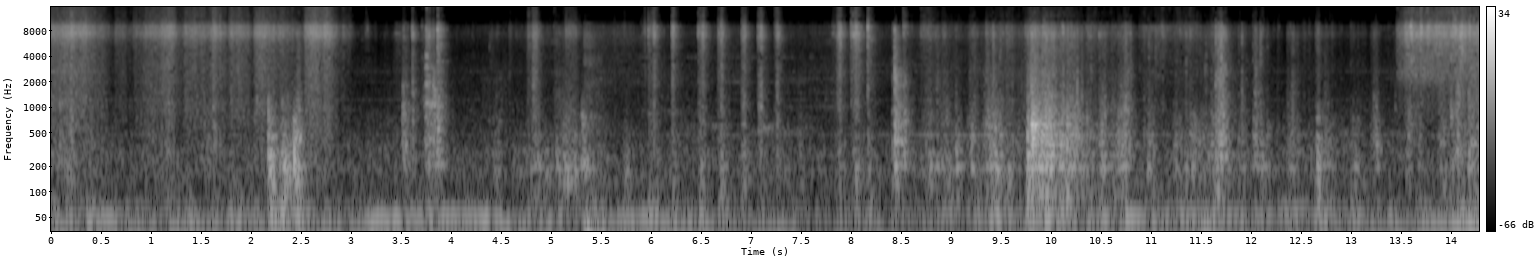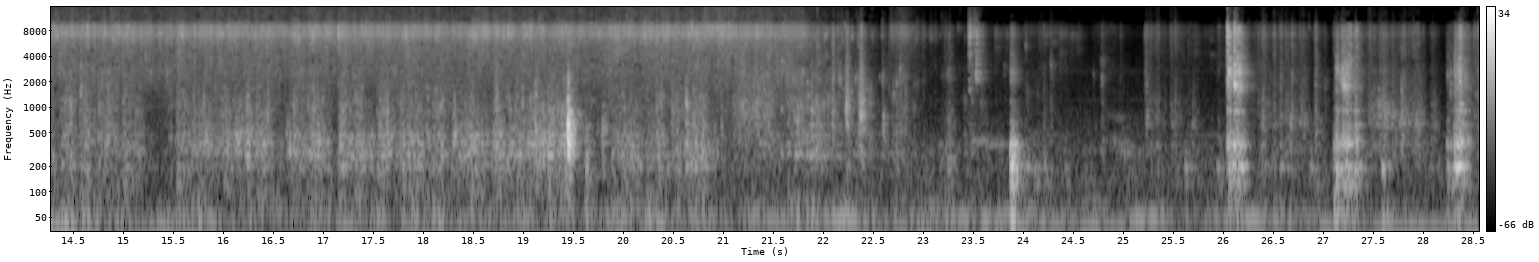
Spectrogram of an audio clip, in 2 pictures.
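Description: Plastic bag rustling and pinhão seeds rattling as they are tipped into a plastic colander. About 13 seconds in, the kitchen tap runs onto the seeds for about eight seconds. Near the end the seeds knock and clatter as they are dropped into a steel pressure-cooker pot.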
